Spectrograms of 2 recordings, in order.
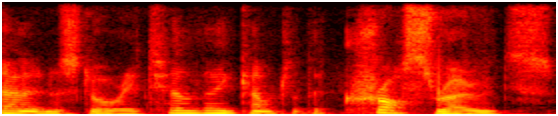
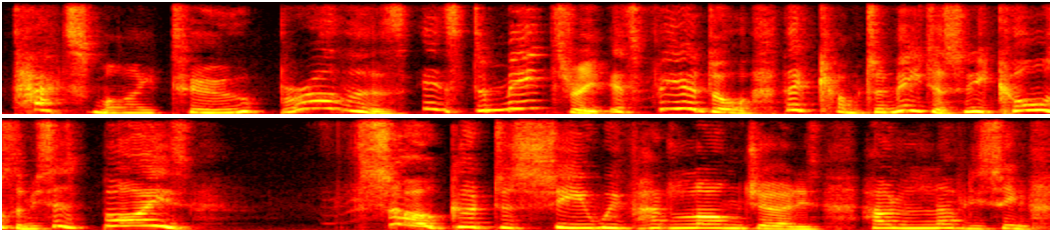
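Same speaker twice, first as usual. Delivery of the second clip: much higher, louder, gladly calling out; joyful greeting; 9 semitones higher, 7 dB louder than usual. Acted. Ivan calls out to his brothers, high and overjoyed. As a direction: hail your long-lost brothers with joy.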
